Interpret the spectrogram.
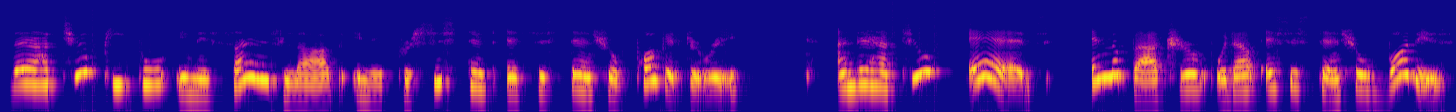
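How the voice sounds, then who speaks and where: A woman voicing a male doctor who interrogates a colleague with pressing questions, heard over a tinny phone-like line. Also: a little high.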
